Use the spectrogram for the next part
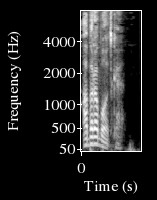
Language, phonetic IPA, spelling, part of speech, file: Russian, [ɐbrɐˈbotkə], обработка, noun, Ru-обработка.ogg
- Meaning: 1. processing (act of taking something through a set of prescribed procedures) 2. adaptation (something which has been adapted, variation)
